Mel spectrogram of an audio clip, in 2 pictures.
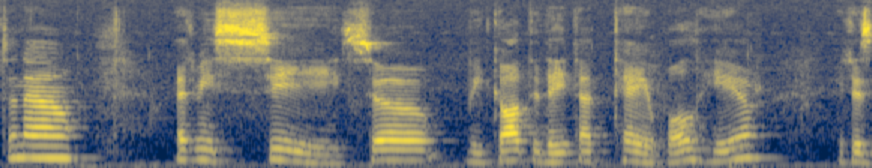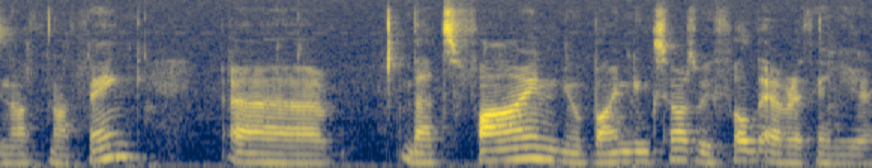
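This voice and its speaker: Very slowly and with long, frequent pauses, a woman speaks at a very deep, low pitch with lively intonation, amid audible room echo and noticeable background noise. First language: not English. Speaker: programming tutor. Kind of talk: tutorial. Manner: hesitant, many fillers.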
